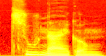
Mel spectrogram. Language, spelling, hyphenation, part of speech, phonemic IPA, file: German, Zuneigung, Zu‧nei‧gung, noun, /ˈtsuːˌnaɪɡʊŋ/, De-Zuneigung.ogg
- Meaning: affection, attachment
